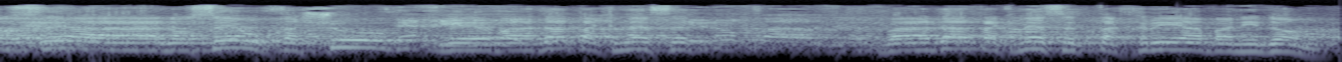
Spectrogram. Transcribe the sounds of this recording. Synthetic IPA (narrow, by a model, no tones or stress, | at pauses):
sano̞seuχaʃuvvevaːd̪at̪akneset̪ | vaːd̪at̪hakneset̪ːaχɾiabanid̪on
